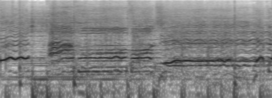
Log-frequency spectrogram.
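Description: Live gospel worship song in Haitian Creole: a female lead singer with backing singers over accompaniment with a steady beat, one sung note held for about a second and a half in the second half.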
